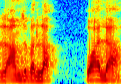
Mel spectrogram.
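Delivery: ordinary delivery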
